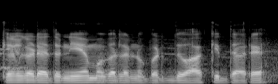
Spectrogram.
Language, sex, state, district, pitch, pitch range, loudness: Kannada, male, Karnataka, Bangalore, 95 Hz, 90-95 Hz, -18 LUFS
